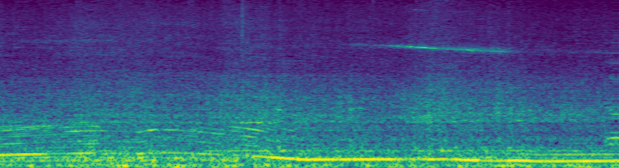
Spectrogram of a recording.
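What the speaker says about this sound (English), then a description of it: "There's a VTEC, you can see that." A modded Honda Civic Si engine revs hard, its tone climbing sharply as it crosses into VTEC, loud and close with a rising howl and no voices over it.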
